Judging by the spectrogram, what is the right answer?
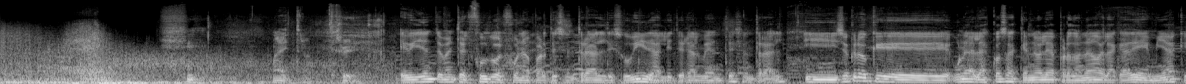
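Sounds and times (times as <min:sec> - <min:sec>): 
distant gunfire booms: 0:00.0 - 0:04.9
speech: 0:01.8 - 0:11.8.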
